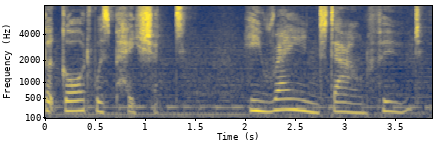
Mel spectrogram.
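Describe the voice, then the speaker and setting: A woman's voice at medium pitch, with music in the background. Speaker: voiceover narrator. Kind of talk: children's Bible story narration.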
